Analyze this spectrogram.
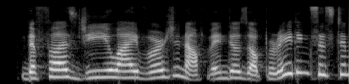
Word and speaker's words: GUI: Windows is a graphical user interface, GUI, pronounced as GUI, between a computer and its user.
